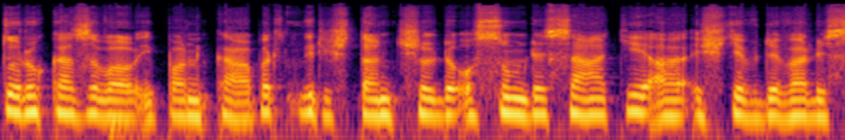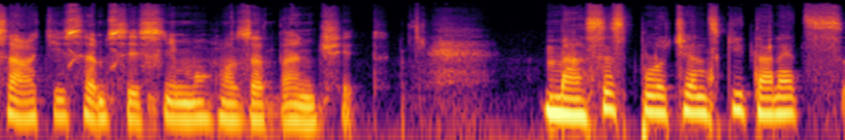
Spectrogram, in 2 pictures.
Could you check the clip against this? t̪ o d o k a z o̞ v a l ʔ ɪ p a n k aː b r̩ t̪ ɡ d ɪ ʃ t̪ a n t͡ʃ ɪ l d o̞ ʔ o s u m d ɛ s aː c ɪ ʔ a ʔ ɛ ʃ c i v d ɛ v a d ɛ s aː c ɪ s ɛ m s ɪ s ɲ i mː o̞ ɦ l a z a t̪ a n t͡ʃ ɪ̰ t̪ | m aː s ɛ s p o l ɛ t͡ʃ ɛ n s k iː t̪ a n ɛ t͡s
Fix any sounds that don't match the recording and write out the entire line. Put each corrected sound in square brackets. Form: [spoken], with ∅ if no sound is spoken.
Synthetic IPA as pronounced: t̪ o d o k a z o̞ v a l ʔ ɪ p a n k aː b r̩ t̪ ɡ d ɪ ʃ t̪ a n t͡ʃ ɪ l d o̞ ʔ o s u m d ɛ s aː c ɪ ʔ a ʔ ɛ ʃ c [ɛ] v d ɛ v a d ɛ s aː c ɪ s ɛ m s ɪ s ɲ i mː o̞ ɦ l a z a t̪ a n t͡ʃ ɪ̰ t̪ | m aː s ɛ s p o l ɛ t͡ʃ ɛ n s k iː t̪ a n ɛ t͡s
